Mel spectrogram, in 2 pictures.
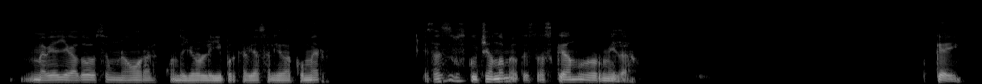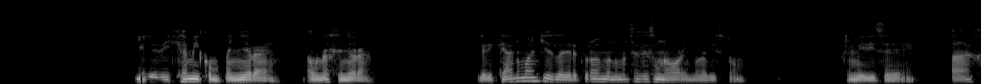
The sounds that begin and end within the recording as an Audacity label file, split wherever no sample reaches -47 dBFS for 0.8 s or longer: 4.160000	6.340000	sound
9.240000	9.600000	sound
11.180000	13.530000	sound
14.610000	17.250000	sound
